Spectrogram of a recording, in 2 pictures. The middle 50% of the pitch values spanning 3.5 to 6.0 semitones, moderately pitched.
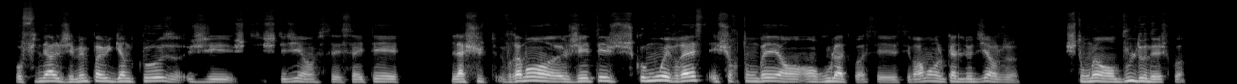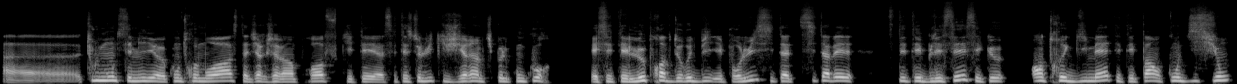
Yes: average, 3.8 semitones; medium, 145 Hz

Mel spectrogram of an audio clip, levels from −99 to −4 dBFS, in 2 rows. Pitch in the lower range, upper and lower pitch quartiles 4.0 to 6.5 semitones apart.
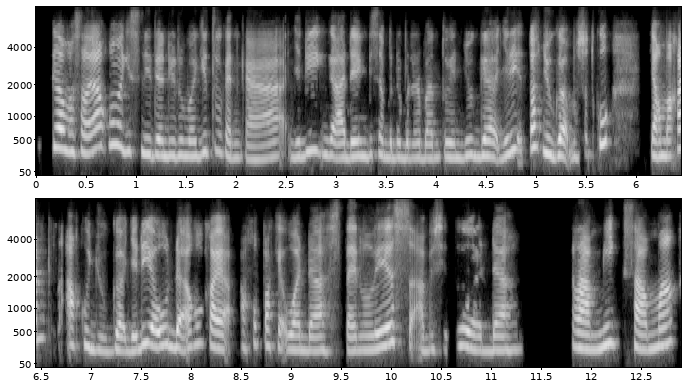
No: high, 240 Hz; average, 4.3 semitones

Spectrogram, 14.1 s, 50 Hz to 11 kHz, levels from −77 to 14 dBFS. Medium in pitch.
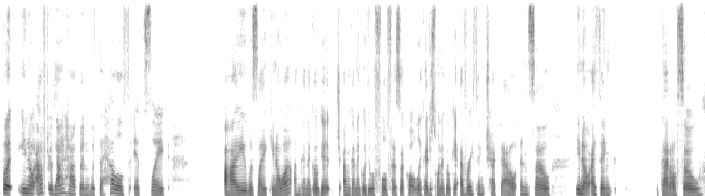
Yes: medium, 180 Hz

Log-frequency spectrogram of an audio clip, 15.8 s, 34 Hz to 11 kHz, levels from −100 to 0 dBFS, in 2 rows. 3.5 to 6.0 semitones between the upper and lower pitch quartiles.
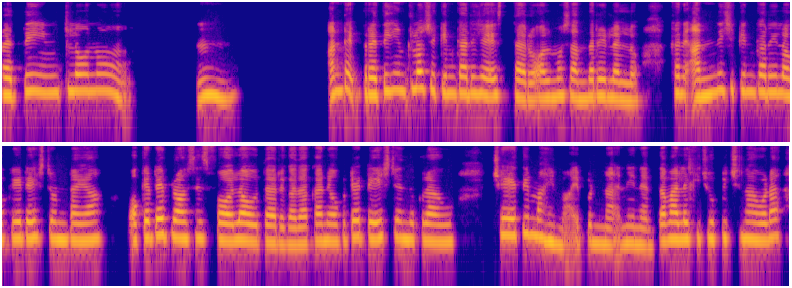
No: narrow, 2.6 semitones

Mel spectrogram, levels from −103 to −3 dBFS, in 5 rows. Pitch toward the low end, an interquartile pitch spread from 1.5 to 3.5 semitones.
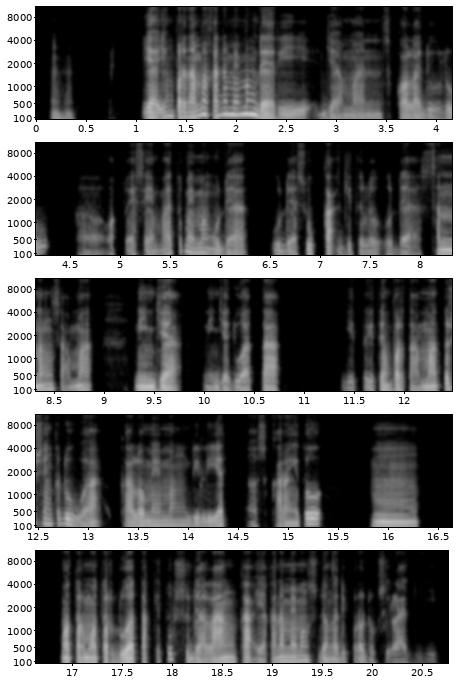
No: low, 105 Hz; average, 5.1 semitones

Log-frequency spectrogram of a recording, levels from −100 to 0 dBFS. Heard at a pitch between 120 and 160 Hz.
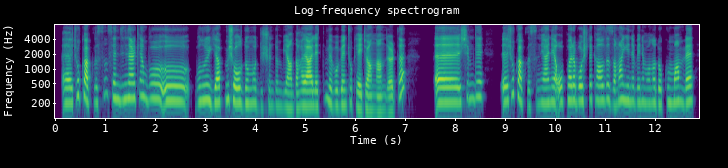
No: high, 210 Hz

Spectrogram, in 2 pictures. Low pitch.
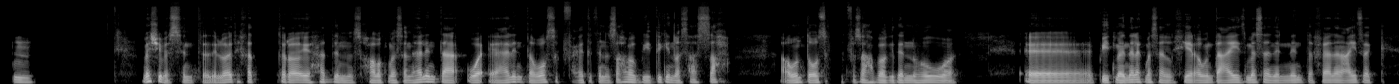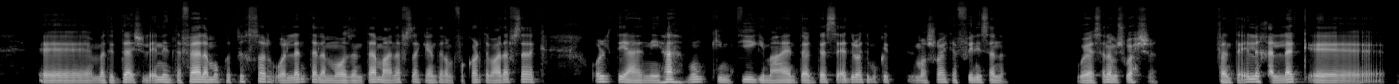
Yes: low, 100 Hz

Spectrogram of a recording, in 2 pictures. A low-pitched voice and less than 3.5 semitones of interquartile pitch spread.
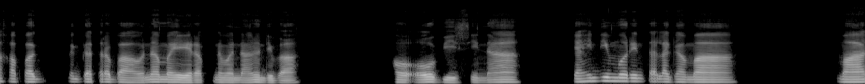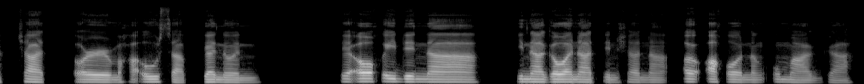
Yes: low, 115 Hz; narrow, 2.5 semitones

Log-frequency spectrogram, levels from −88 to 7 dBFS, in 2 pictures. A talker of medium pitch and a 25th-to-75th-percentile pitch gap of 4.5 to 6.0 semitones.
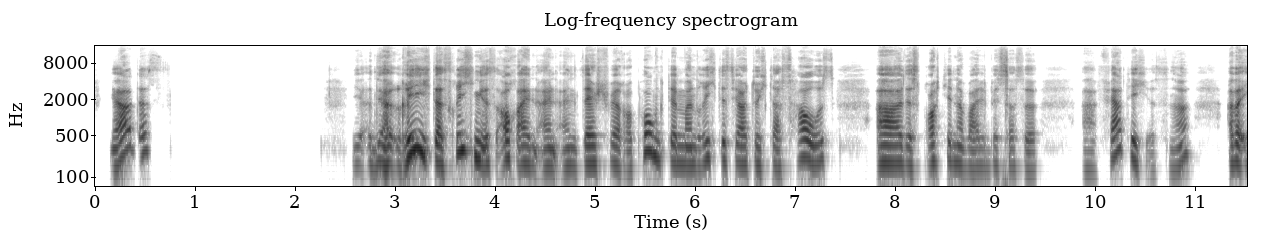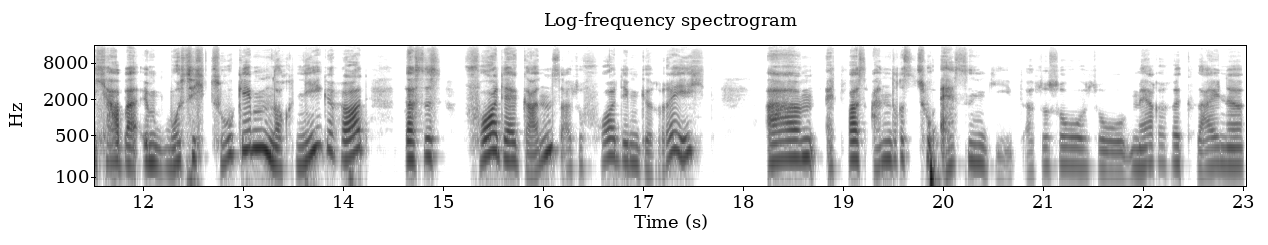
Yes: medium, 175 Hz; average, 5.1 semitones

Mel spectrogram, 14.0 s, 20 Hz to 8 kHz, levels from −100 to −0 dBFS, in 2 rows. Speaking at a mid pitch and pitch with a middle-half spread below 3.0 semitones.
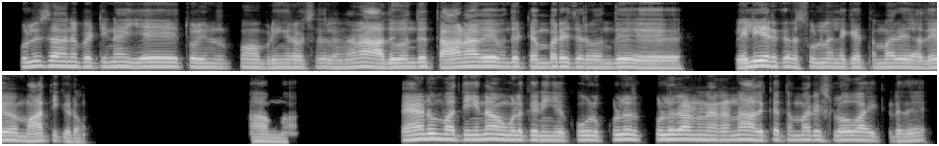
Yes: medium, 145 Hz; narrow, 2.4 semitones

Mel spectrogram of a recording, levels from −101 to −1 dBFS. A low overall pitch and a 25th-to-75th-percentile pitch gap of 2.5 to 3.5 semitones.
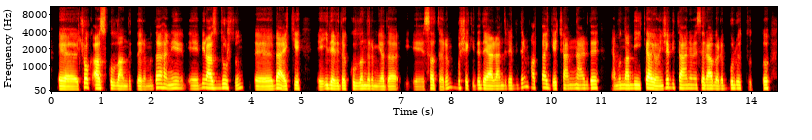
Yes: low, 125 Hz; average, 3.1 semitones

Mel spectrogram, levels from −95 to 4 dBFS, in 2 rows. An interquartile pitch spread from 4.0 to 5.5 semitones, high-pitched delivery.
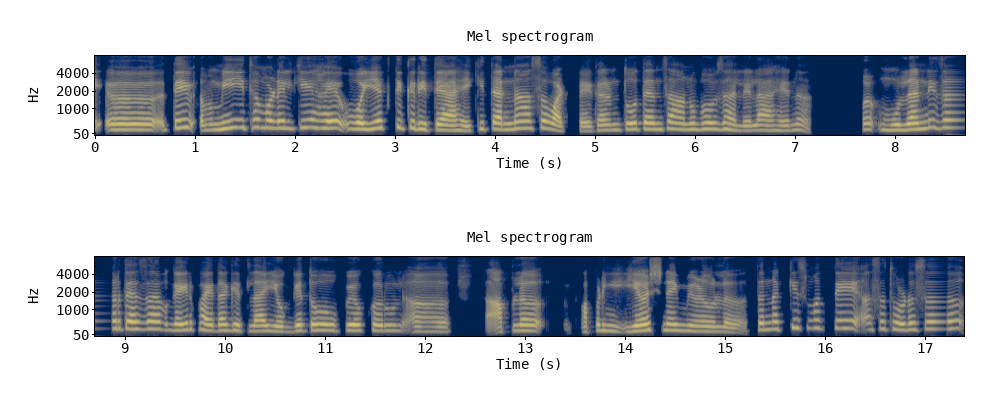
Yes: average, 4.7 semitones; high, 225 Hz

